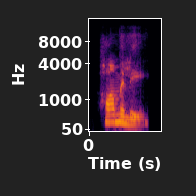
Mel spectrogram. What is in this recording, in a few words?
"homily", Indian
